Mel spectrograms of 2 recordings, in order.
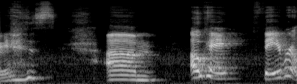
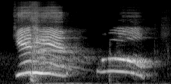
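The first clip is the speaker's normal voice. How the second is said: mock panicked yelling, higher. Retelling a scene where a kid cries out to Gideon: imitating a panicked cry for help. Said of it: "now act panicked, say help".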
